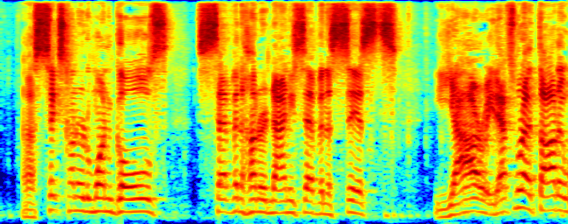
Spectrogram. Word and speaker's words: Jari: Yari as it Yari, but it's spelled J A R I.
